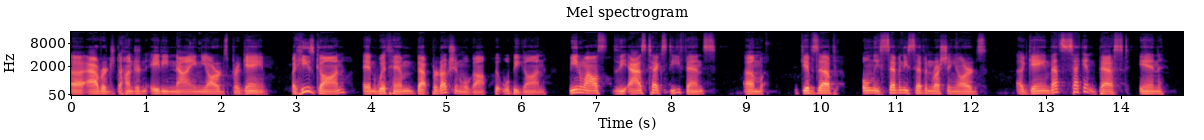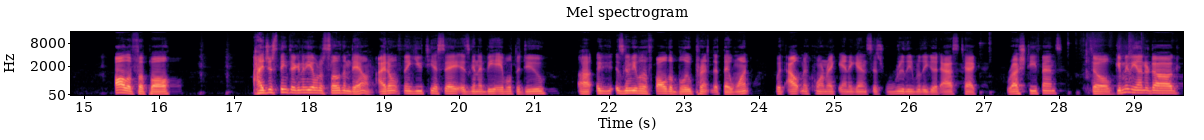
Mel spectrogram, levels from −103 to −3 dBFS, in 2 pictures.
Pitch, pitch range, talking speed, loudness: 120 Hz, 110-135 Hz, 185 wpm, -29 LUFS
